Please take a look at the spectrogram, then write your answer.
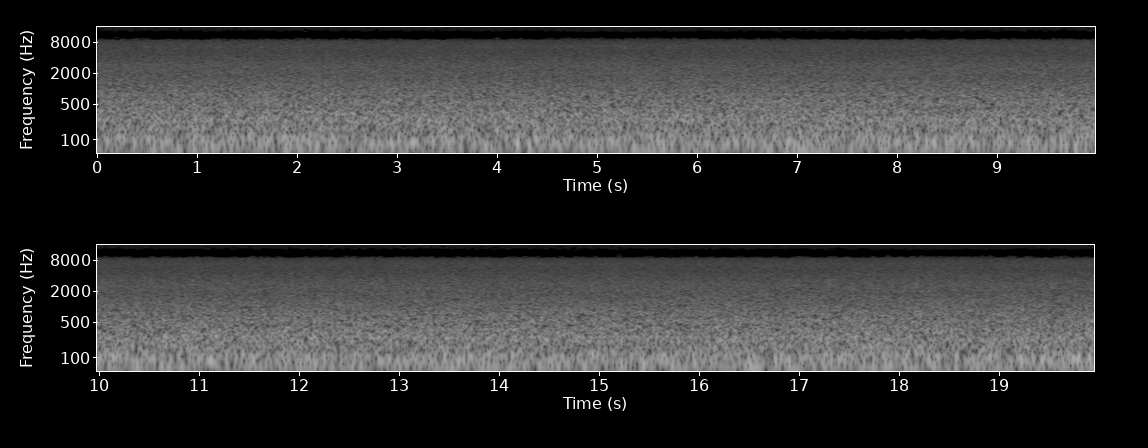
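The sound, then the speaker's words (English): Steady, dense rushing of river water flowing continuously, a broad even roar with no pauses or voices, sounding almost like constant noise. “Watch or listen to the river run.”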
